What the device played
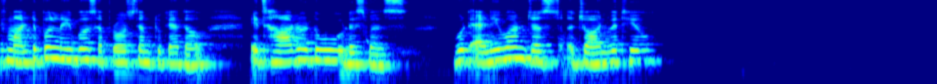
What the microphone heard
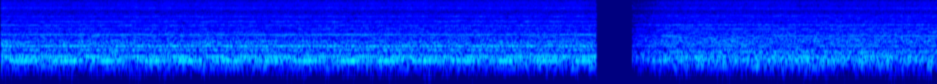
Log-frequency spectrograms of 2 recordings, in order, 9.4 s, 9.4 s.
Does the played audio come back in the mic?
No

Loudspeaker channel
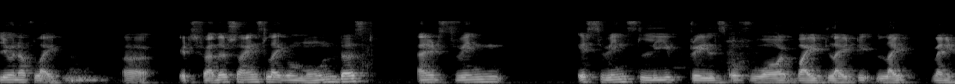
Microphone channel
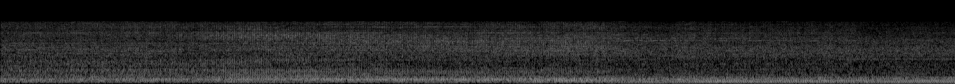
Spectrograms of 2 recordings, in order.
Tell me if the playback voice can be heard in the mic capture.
No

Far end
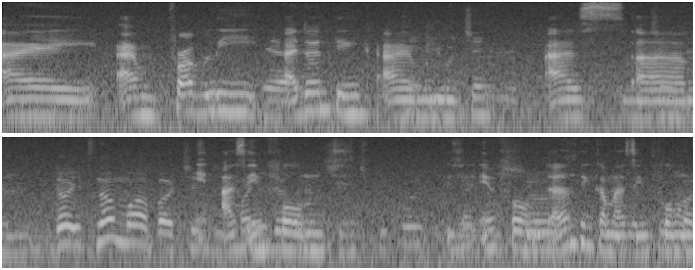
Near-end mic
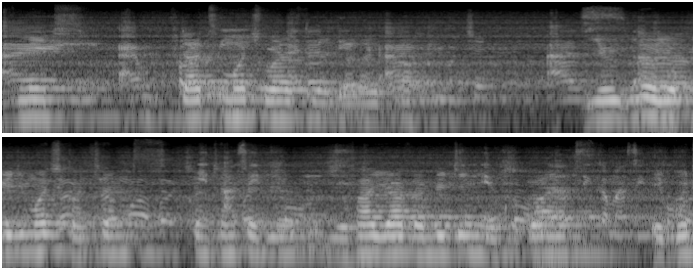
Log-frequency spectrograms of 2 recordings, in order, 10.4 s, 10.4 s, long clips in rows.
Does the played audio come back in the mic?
Yes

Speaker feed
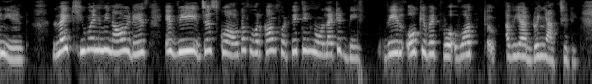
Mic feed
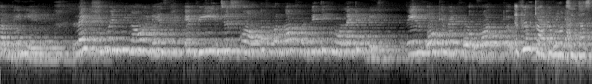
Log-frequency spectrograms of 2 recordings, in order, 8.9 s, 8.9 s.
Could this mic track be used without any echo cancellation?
No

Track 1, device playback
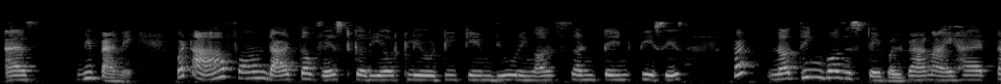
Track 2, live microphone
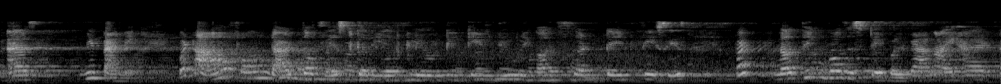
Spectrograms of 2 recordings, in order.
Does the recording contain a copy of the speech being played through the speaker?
Yes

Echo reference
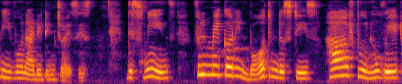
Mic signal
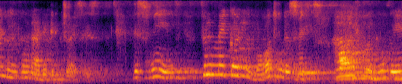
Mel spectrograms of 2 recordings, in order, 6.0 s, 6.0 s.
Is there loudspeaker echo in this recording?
Yes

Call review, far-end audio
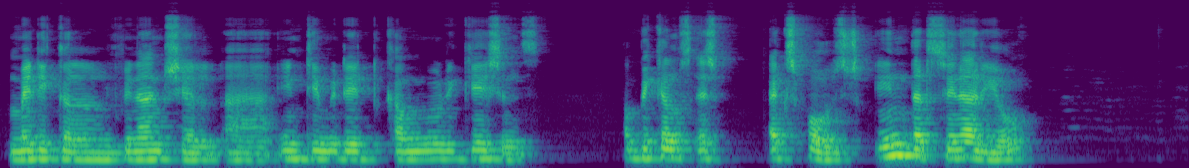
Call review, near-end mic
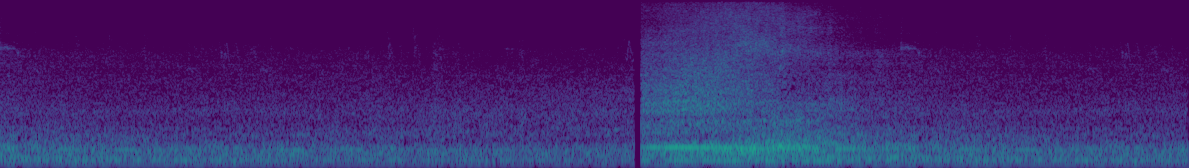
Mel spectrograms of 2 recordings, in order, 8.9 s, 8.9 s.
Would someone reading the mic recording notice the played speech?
No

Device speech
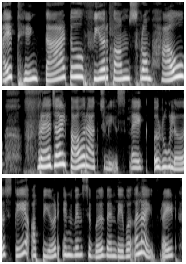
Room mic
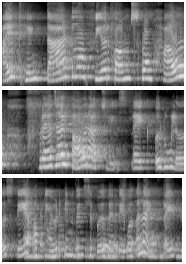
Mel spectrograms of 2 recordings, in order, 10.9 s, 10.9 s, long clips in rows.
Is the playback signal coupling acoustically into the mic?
Yes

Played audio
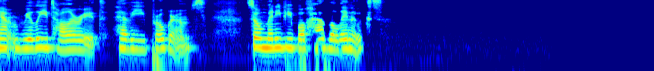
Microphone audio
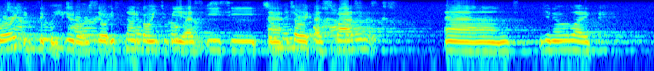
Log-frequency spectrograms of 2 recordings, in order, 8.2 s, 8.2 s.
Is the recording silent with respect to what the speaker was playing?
No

